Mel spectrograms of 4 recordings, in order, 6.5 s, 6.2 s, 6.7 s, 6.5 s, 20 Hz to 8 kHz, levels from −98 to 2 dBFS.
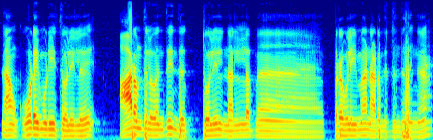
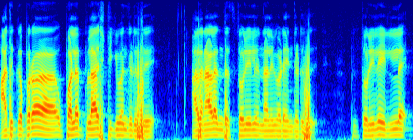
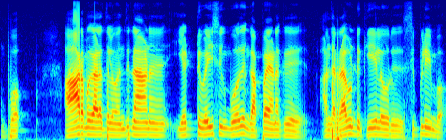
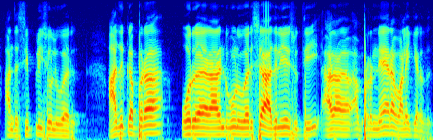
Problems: none marked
